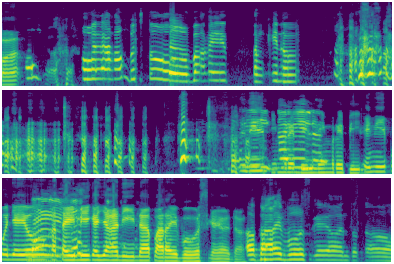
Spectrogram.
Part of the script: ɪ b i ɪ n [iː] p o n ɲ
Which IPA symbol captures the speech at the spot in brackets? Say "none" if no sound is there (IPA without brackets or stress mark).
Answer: iː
